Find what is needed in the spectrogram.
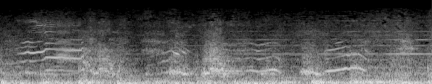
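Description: A wolf yelping and whimpering in a close fight, with a woman's strained cries among its yelps. The cries come as short pitched yelps, several bending sharply up and down, over a steady low rumble.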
